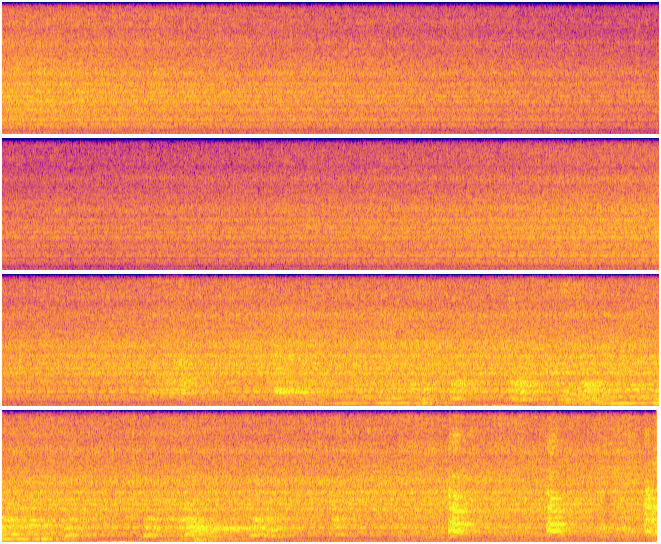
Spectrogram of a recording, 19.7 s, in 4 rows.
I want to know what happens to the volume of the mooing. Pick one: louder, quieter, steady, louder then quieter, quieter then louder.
louder.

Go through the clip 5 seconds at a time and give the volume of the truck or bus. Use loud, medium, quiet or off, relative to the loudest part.
medium, medium, loud, loud.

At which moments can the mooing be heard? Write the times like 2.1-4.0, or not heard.
10.9-16.8.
